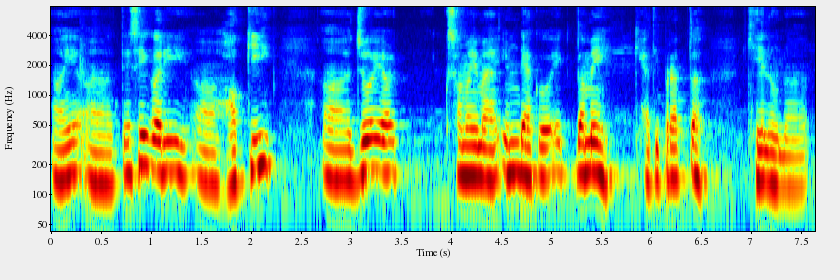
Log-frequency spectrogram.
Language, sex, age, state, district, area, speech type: Nepali, male, 18-30, West Bengal, Darjeeling, rural, spontaneous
